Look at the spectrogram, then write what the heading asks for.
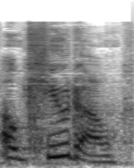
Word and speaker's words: Occhiuto: I had mine because my original Italian-American name was too hard to pronounce. Occhiuto.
